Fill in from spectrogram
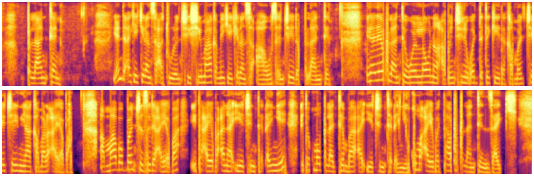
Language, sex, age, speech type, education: Hausa, female, 15-29, spontaneous, tertiary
